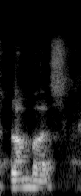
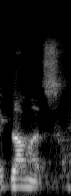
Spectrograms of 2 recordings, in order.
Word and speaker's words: plumbers: we pronounce it as plumbers actually the right pronunciation is the B is silent it's actually supposed to be plumbers okay but in India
